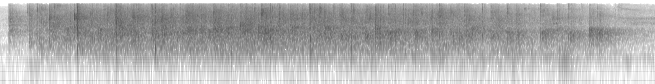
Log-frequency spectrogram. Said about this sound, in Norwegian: Og jeg synes Som en liten hilsen herfra dere, så syns jeg vi skal gi henne en liten klapp.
